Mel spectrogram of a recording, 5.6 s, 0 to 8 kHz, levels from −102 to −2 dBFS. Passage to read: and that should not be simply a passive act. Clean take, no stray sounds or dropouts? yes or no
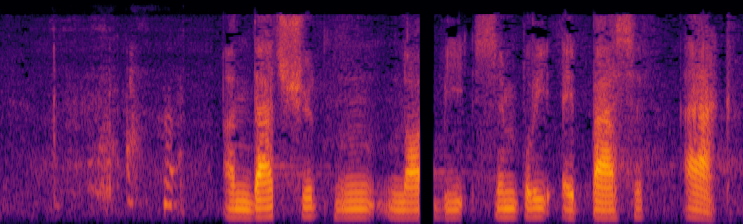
no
